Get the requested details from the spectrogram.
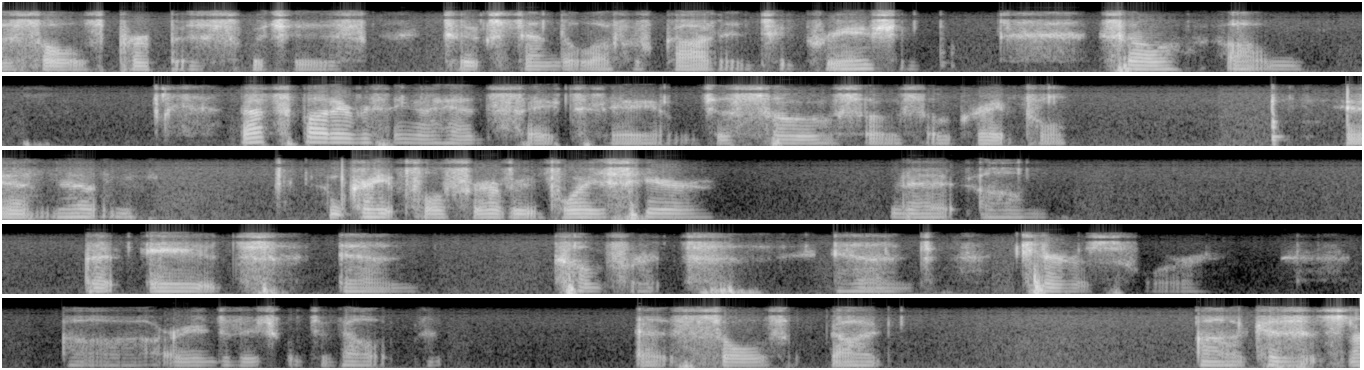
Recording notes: ACIM Daily Conference Call.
